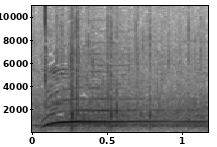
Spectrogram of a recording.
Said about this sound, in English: The president is now been announced. He will enter the chamber, as he always does, to a round of applause by members of both chambers of Congress.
